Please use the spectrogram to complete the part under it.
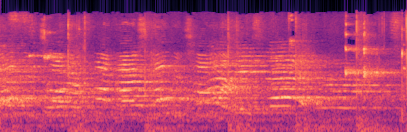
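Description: Young players shout to each other in an echoing gym.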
